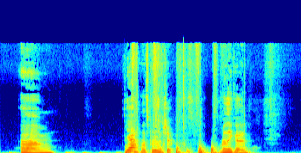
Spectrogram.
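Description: A woman speaks with animation close to a microphone.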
